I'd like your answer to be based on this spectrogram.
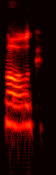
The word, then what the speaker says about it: Smaug: Smog.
